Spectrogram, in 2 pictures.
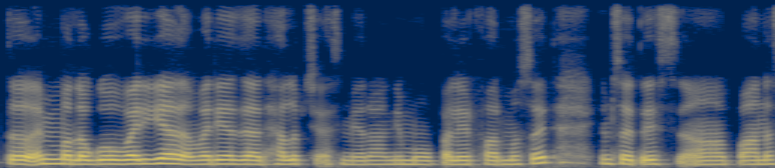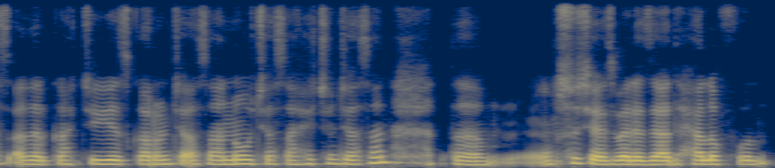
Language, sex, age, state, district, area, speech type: Kashmiri, female, 18-30, Jammu and Kashmir, Budgam, rural, spontaneous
